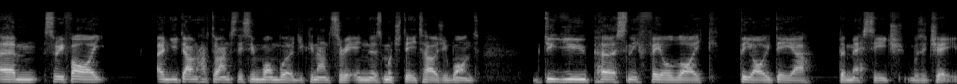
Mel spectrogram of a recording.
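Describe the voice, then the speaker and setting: In a flat monotone, a man with a fairly low voice speaks at a fairly quick pace. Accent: West Midlands. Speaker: music interviewer. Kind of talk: interview. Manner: casual.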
